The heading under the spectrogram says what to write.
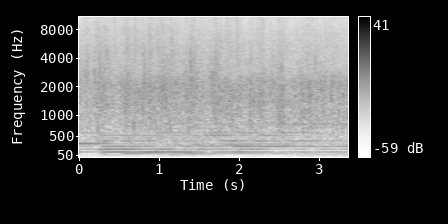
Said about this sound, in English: Can we clap our hands for people?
